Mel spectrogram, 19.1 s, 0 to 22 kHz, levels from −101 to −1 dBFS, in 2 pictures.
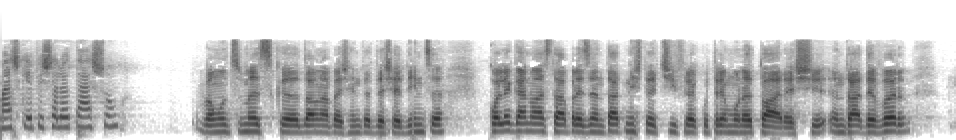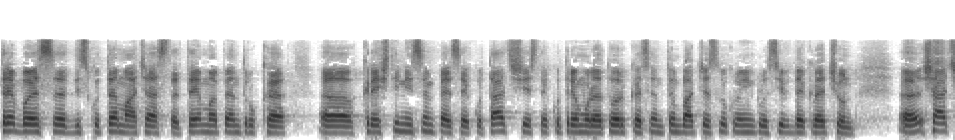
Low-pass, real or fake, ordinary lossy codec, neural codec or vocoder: none; real; none; none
